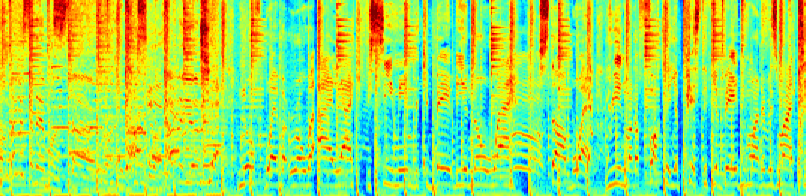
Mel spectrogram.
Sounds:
music

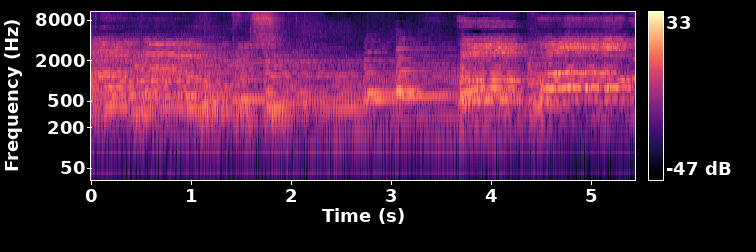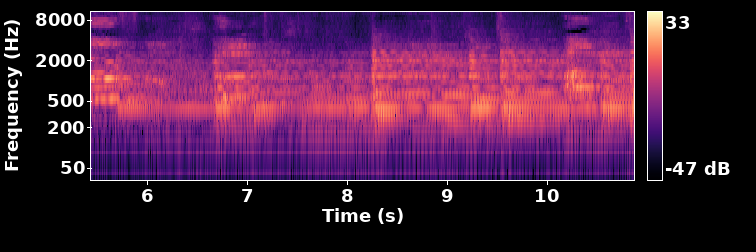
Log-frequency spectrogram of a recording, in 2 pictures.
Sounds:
music
male singing

